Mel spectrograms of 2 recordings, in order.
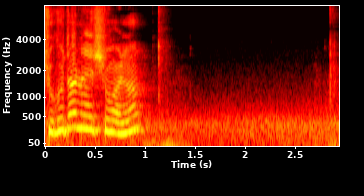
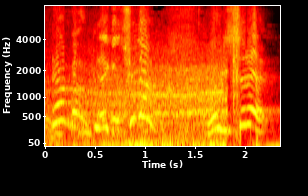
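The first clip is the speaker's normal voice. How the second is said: panicked shooing; 9 semitones higher than usual. Real, not acted. Shooing the monster away.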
